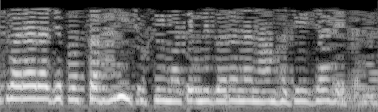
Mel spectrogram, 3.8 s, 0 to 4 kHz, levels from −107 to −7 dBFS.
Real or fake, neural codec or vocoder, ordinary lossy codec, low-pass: real; none; MP3, 32 kbps; 3.6 kHz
